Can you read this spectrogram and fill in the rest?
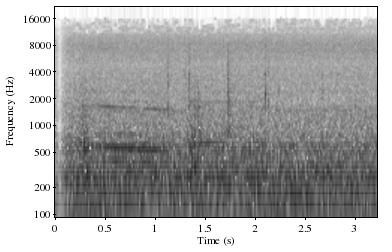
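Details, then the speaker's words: Blower motor after reconnecting a wire pulled out of the ignition switch (aftermarket alarm fitted): steady, even fan rush with faint constant hum, no rattle or squeal; blower running normally. "when we take that wire and plug it right in you can hear our blower motor start"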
